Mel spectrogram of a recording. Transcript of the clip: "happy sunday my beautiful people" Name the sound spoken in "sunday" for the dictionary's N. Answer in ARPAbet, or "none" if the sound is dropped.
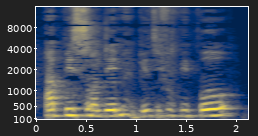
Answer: none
